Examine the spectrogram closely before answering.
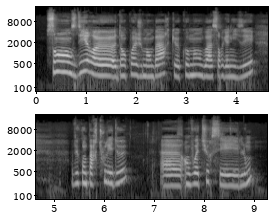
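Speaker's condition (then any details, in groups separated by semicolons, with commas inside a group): No condition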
